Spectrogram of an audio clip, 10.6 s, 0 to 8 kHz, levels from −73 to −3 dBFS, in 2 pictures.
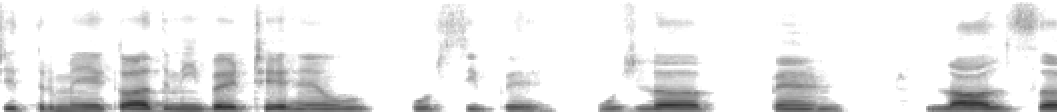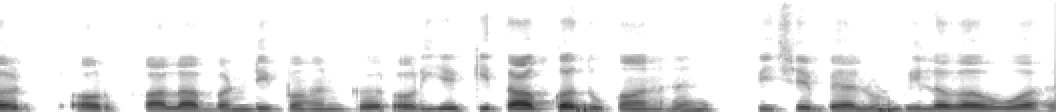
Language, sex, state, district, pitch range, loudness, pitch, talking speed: Hindi, male, Bihar, Saharsa, 125-150 Hz, -27 LUFS, 135 Hz, 165 wpm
